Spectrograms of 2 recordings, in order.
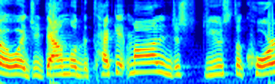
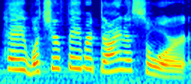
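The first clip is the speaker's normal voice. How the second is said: put-on chirpy kid voice; 9 semitones higher than usual. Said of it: "one of them's like".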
